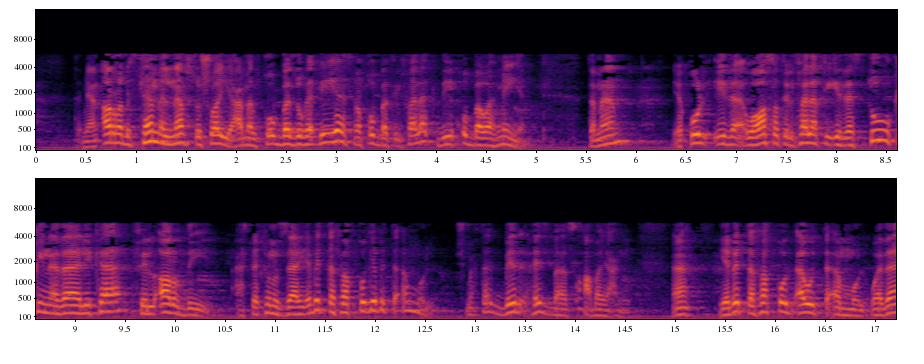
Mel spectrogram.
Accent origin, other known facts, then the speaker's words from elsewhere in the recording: Egypt; فما بيحصلش عندنا في مصر مساله طول الظل صفر دي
